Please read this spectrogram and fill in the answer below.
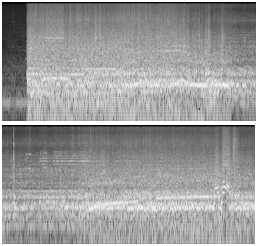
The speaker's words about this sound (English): But this is a Humvee driving in traffic. And every time you see it approach a car and give a little tap, it's actually hitting the back of the car, pushing them out of the way. Let's show how Americans drive in Iraq.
